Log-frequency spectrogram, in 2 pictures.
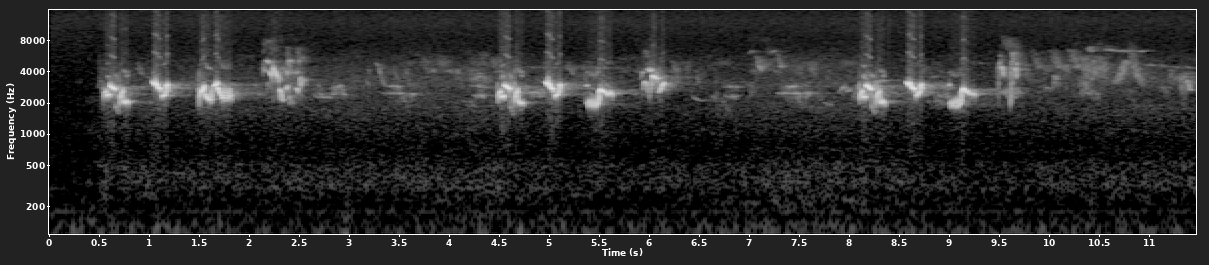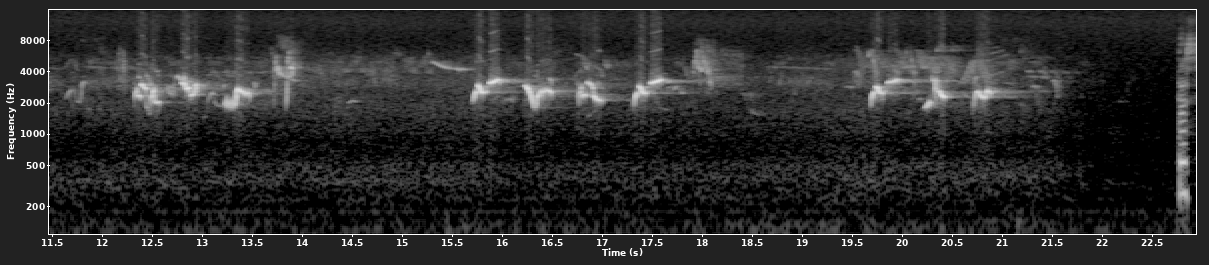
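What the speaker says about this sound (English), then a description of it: "the robin's clear, cheer up, cheerily phrases" An American robin sings its clear, whistled cheer-up, cheerily song in repeated short bursts of several bright notes, separated by brief pauses, loud and near against a quiet background.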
